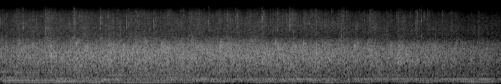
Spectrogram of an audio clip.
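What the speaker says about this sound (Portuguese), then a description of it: "Aplauda Jesus mais uma vez." A large church congregation claps steadily and loudly throughout, a dense wash of applause filling an indoor space, with a faint voice and a low hum underneath.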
